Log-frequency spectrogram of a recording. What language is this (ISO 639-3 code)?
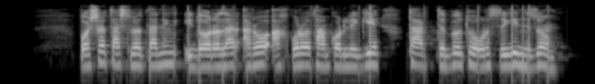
uzb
